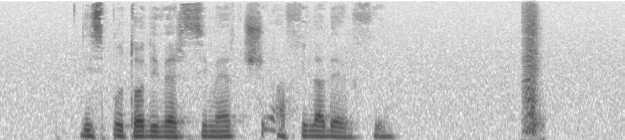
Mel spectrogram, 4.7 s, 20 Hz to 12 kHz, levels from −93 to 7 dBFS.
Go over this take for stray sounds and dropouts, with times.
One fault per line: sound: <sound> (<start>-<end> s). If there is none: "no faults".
sound: squeak (3.9-4.1 s)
